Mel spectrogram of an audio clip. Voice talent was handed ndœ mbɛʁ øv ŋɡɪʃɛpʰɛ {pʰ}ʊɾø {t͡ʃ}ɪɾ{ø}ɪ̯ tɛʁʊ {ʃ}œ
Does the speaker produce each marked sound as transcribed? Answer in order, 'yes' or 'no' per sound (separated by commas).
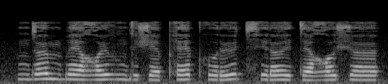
yes, no, no, yes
